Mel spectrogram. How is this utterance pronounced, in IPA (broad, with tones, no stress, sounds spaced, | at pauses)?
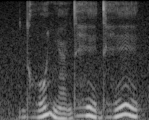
dʱ o˨˥ ʎ æ̃˩ dʱ e˦˨ dʱ e˧˥˧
